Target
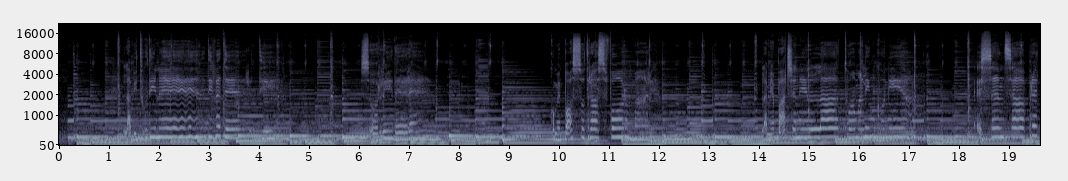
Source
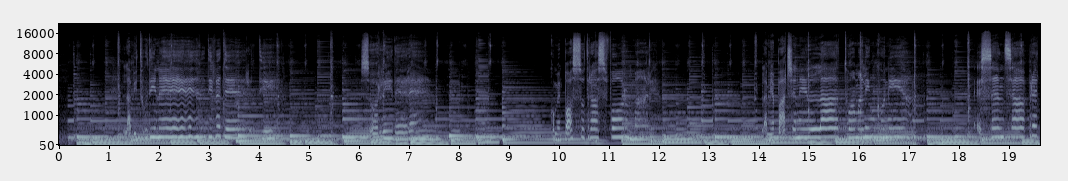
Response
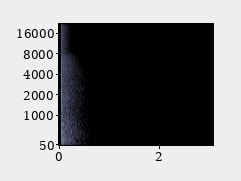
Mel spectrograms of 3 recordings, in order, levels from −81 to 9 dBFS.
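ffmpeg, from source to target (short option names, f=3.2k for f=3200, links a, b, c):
-filter_complex "[0:a]highpass=80,acompressor=threshold=-24dB:ratio=6,asplit=2[a][b];[1:a]atrim=start_sample=2205,asetrate=27342,aresample=44100[c];[b][c]afir=irnorm=-1:irlink=0,volume=-34.5dB[d];[a][d]amix=inputs=2:normalize=0"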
